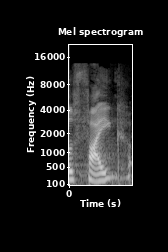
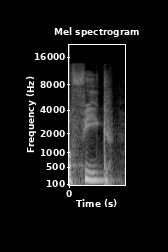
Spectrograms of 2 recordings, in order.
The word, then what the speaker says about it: Feig: Now, this cult classic has been remade in 2016 by Paul Feig, or Feig. I think he's pronounced his name Feig.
